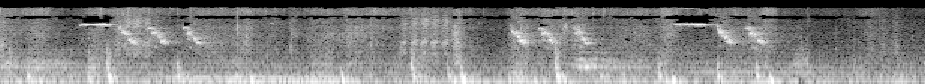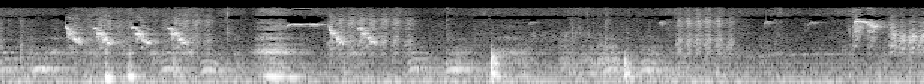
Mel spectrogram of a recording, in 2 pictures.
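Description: A small bird singing: short runs of three to five quick, high chirps, repeated several times, some sliding down in pitch. Scattered clicks and knocks sound between them.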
